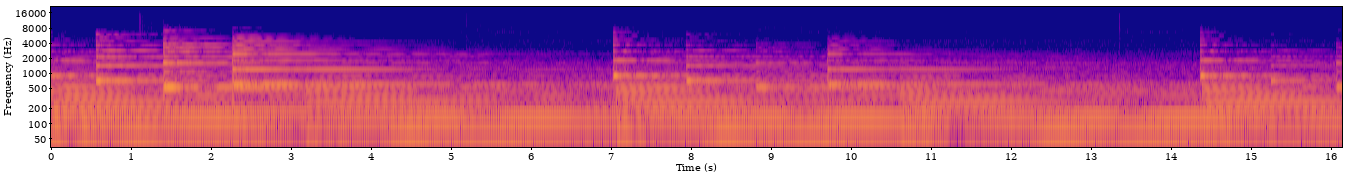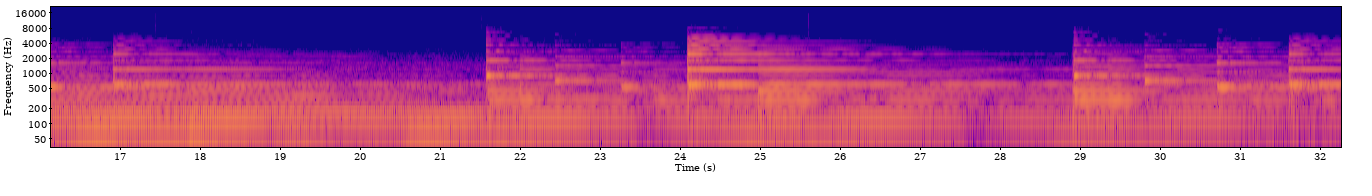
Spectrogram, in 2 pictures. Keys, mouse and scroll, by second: 2.2 scroll up 4, 2.9 drag, 3.2-5.2 scroll down 1, 5.2 click, 5.9 g, 7.5 scroll up 4, 7.9-8.9 shift+middle drag, 8.9-11.8 scroll down 2, 12.0 a, 12.7 ctrl+click, 14.0 s, 18.4 click, 21.7-22.8 drag, 26.8-28.6 drag, 30.5 g.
